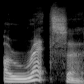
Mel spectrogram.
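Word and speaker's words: Arretsa: It's called the Aretsa Centre. That's spelled A-R-R-E-T-S-A.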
